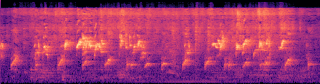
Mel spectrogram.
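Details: Red-whiskered bulbul starting to get spirited, giving a rapid series of short rising notes mixed with harsh, scratchy chatter, steadily repeated for several seconds over a faint low hum.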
